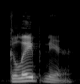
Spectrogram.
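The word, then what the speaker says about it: Gleipnir: He included the pronunciation for me, so thank you, Broondox. Galeipnir.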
